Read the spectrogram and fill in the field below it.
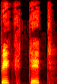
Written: pigtit

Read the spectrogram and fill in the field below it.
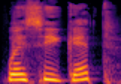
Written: wesiget

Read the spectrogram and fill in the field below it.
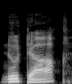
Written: nuta'q

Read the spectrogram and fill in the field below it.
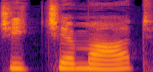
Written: jijjema't

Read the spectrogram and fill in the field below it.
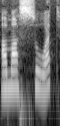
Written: amassuat

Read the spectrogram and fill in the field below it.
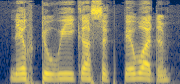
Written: newtui'gas'g

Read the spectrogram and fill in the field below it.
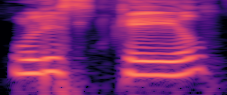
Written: ulisqi'l

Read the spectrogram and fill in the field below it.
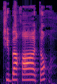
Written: jipaqa'toq

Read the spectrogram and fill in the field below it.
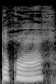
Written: toqwa'q

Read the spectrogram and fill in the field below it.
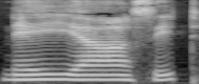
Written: neia'sit

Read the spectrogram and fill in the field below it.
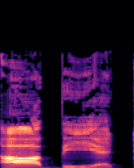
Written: a'piet

